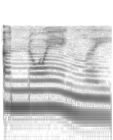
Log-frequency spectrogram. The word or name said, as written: annoyingly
